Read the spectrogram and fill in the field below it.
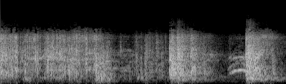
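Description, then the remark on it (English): A door is smashed as someone walks through it, with a loud, splintering crash, followed by a couple of sharp, heavy impacts, and a brief voice cuts in near the end. “I'll open the door. Never mind. I'll walk through it.”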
